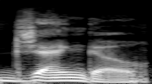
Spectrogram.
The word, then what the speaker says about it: Django: It's Django. It's a silent D.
